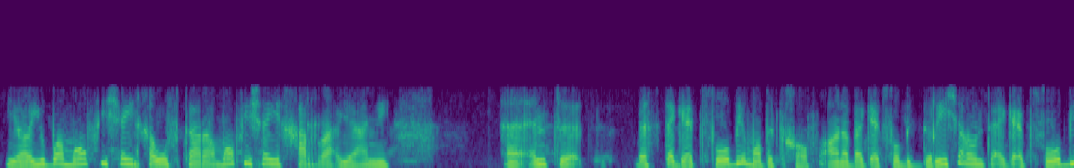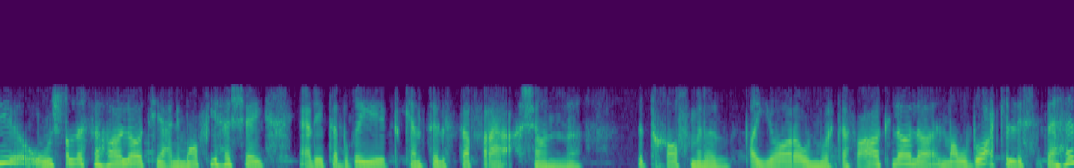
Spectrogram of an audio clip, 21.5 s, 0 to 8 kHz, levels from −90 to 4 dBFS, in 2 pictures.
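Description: The clip is speech carried over a call. A faint echo follows everything said, about 27 dB below the speech and roughly 300 ms late. It sounds thin. This is echo with no canceller: the far end's loudspeaker fed its microphone, and nothing removed it. The whole clip is coded with the iLBC codec. Nothing above 4 kHz survives. The speech is clear but rough and slightly synthetic. The damage is plainly audible. It fits iLBC's 30 ms frame mode at about 13.3 kbps. Lost iLBC frames break the sound twice. From 11.31 to 11.41 s, 90 ms becomes a held, buzzy vowel, which fits three lost frames. At 13.76 s a 30 ms gap, likely one lost frame, does the same. The decoder repeated the last pitch cycle with added noise. The speech recovers at once afterwards.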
